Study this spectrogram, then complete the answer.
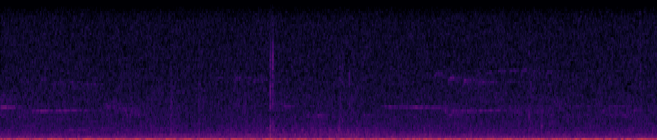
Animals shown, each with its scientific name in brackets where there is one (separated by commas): Red-eyed Vireo (Vireo olivaceus), Black-capped Chickadee (Poecile atricapillus)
